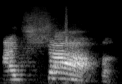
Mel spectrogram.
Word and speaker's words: Ishab: That is Ishab.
